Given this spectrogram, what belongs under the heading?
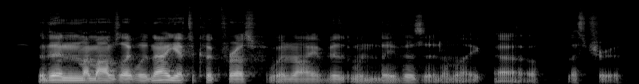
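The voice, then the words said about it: Strained, worn-out voice. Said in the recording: “My voice is, I've extended my voice longer than it can go ... Your voice recovers”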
